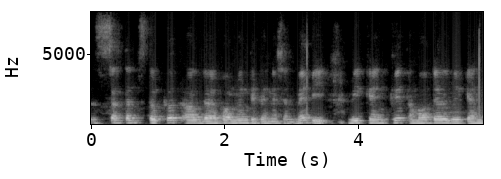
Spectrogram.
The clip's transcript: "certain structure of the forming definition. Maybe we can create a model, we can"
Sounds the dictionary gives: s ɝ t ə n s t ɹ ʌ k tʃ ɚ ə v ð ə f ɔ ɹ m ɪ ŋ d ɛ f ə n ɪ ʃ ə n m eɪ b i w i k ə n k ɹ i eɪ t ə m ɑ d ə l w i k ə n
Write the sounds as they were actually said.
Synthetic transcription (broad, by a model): s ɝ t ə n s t ʌ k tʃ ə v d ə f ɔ ɹ m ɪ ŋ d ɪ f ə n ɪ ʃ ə n m eɪ b i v i k ə n k ɹ i eɪ t ə m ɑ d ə l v i k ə n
